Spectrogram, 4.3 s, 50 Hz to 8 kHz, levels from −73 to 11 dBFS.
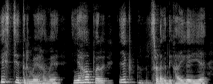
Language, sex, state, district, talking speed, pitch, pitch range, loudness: Hindi, male, Uttar Pradesh, Saharanpur, 155 wpm, 180 Hz, 155-220 Hz, -15 LUFS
